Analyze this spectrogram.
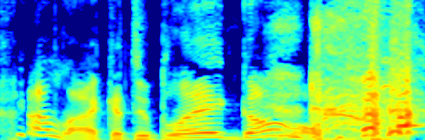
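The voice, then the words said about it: Put-on Italian accent, sounds Eastern European. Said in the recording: “Turn Italian for a second ... Say something else with that Italian accent ... Somehow that sounds more like Eastern European.”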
